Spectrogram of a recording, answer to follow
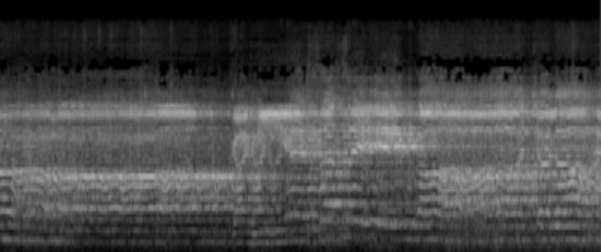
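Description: A man's voice, amplified through a microphone, chanting devotional verse (manqabat) in a melodic, unaccompanied style. He holds long notes with a wavering pitch.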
